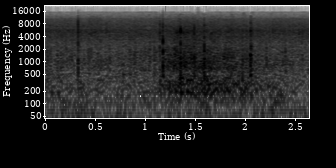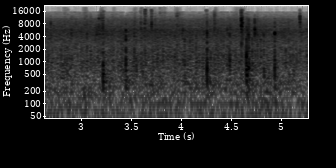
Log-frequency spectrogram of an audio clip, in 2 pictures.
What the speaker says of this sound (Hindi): लगातार पिछले 2 दिनों से अगर हम देखें तो बिना रुके बारिश हो रही है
